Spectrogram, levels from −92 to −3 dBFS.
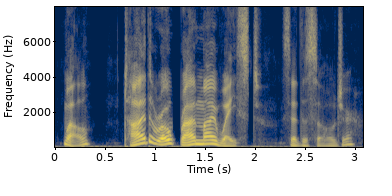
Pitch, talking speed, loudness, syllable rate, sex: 155 Hz, 195 wpm, -18 LUFS, 4.7 syllables/s, male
